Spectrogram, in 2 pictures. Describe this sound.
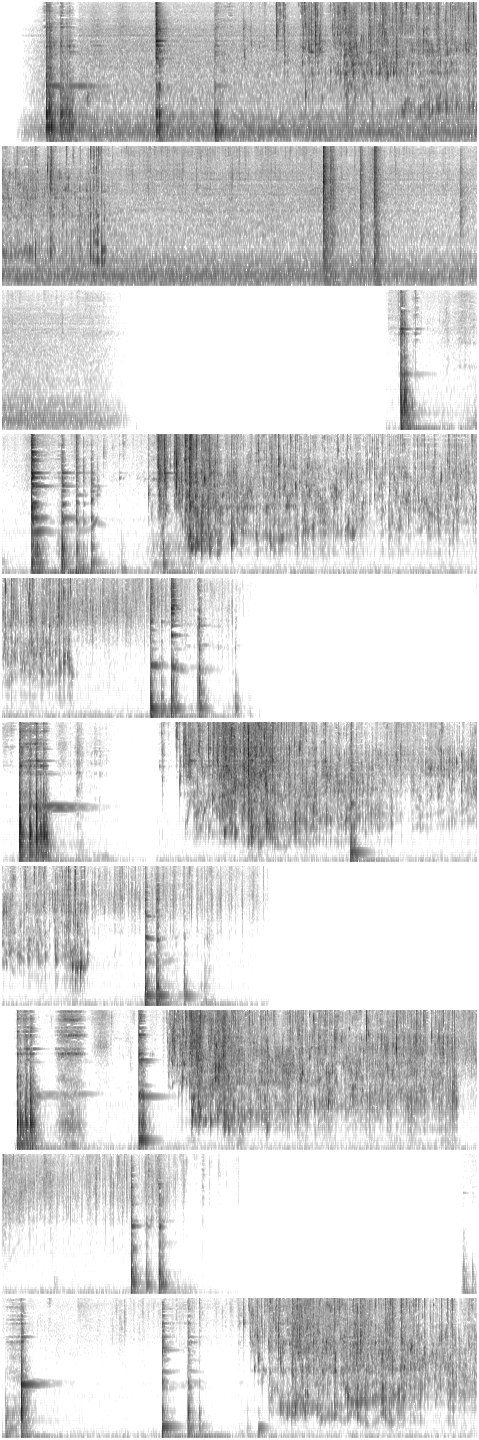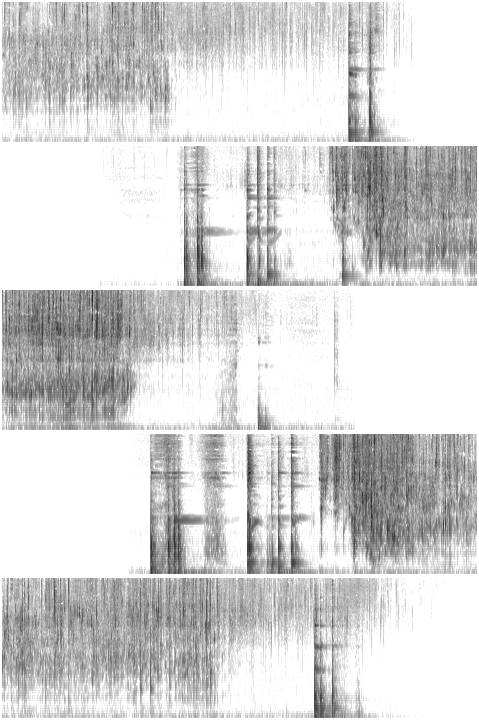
Pouring Coffee (Several Times)
pour, cup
